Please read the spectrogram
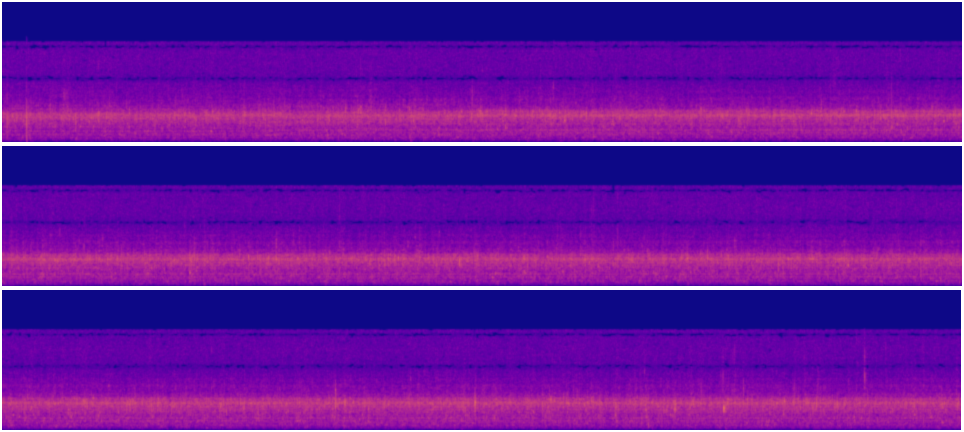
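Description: Shallow woodland stream flowing steadily over stones and leaf litter, fed by a small cascade: an even, continuous babble and trickle of running water.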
